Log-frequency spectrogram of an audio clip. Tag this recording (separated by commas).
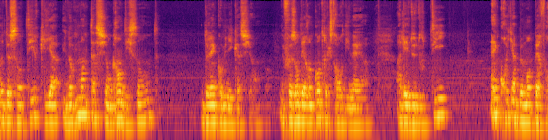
Speech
